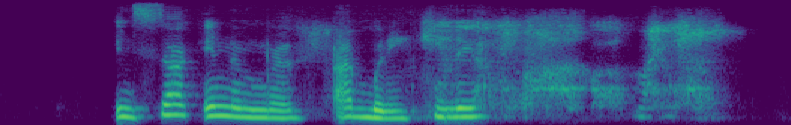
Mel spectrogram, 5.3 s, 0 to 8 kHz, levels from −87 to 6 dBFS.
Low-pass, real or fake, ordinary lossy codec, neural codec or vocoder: 7.2 kHz; fake; AAC, 48 kbps; codec, 16 kHz, 1.1 kbps, Voila-Tokenizer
